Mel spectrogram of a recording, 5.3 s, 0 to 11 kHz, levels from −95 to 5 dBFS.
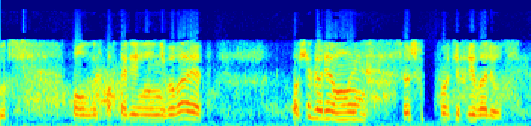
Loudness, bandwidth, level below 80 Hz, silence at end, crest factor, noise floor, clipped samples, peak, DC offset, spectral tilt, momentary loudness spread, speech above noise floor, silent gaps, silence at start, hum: -21 LUFS; 8 kHz; -54 dBFS; 0 s; 14 dB; -41 dBFS; under 0.1%; -8 dBFS; under 0.1%; -6 dB/octave; 20 LU; 21 dB; none; 0 s; none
